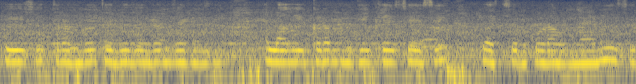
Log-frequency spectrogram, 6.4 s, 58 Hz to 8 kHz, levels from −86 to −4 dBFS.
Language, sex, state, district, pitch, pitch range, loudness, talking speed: Telugu, female, Andhra Pradesh, Sri Satya Sai, 210 Hz, 210-215 Hz, -14 LUFS, 115 wpm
